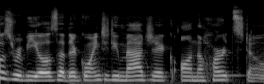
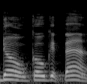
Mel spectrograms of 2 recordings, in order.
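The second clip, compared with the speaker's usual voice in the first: mock-screaming, slower. Recapping a show's plot, acting out a character's line, imitating a scream. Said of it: "but she's like screaming".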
